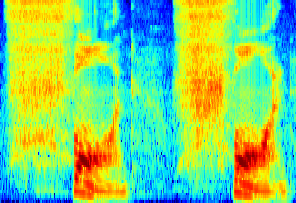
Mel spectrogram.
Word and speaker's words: phone: 스마트폰이 아니고 smart, smart, smart 하고 나서 PH 사운드는 F 사운드처럼 만들어주세요. 윗니가 아랫입술을 딱 물어준 상태에서 바람이 훅 하고 나오는 겁니다. 그럼 폰이 아니고 본도 아니고 어떻게 됐어요? phone, phone, 하면서 발음이 나오는 거예요.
